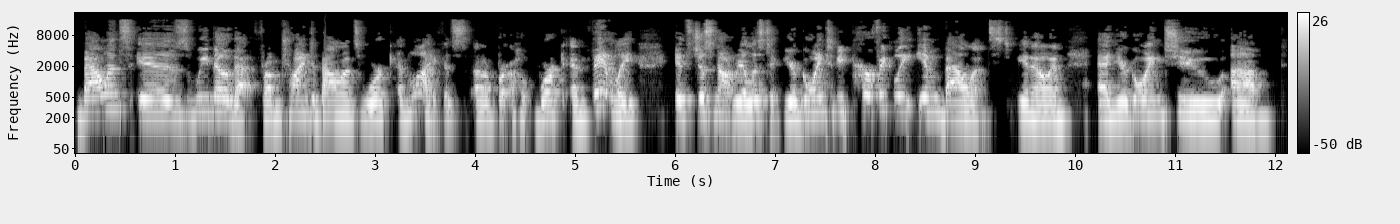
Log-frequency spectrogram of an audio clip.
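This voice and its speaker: A woman's voice: medium pitch, pushed and bright, poor audio. A middle-aged woman casually chatting on a live stream, laughing often and greeting viewers by name. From United States. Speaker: social media marketing host.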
